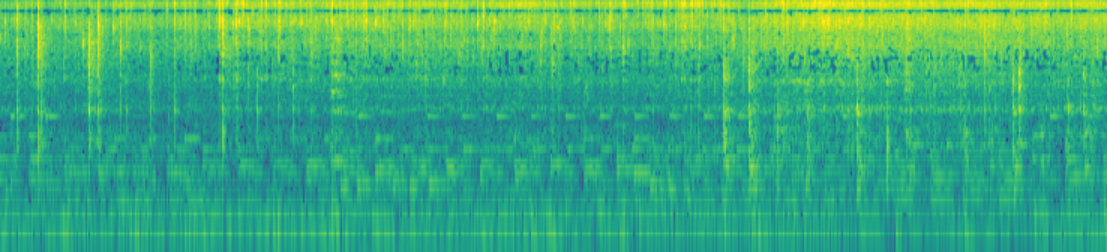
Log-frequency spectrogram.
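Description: Sliced onions and green chillies sizzling in hot oil and ghee in an aluminium pressure cooker, with scattered clicks of pieces and the spatula against the pot. The sizzle gets louder about ten seconds in, and near the end they are stirred with a spatula.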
